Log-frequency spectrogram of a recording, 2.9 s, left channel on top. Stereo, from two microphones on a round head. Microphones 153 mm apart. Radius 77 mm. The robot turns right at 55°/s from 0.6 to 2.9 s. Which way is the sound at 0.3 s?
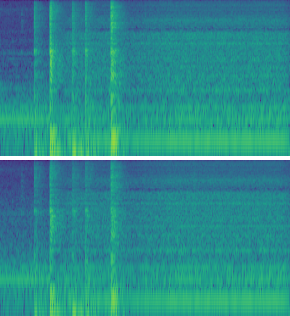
30° left (ahead or behind).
